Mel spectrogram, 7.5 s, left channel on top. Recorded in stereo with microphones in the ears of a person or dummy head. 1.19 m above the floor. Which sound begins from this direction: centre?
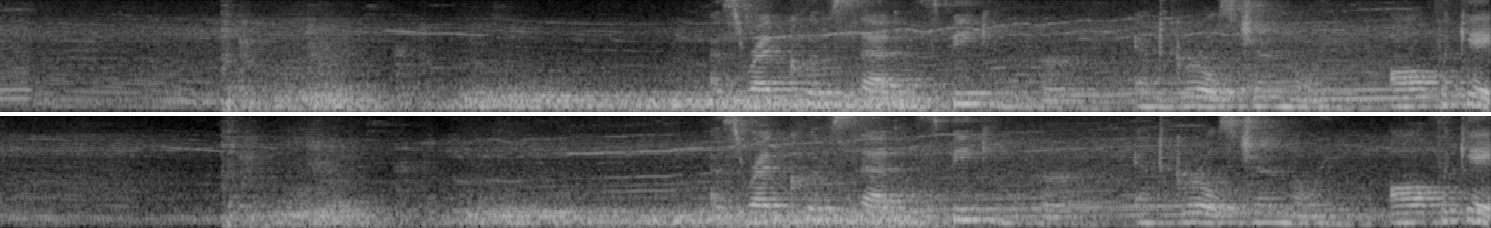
A woman speaking, at 3.6 s.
